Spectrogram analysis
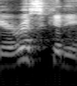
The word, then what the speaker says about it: Oriskany: all on So, aircraft carrier USS Oriskany? Is that how you say it? The Oriskany.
